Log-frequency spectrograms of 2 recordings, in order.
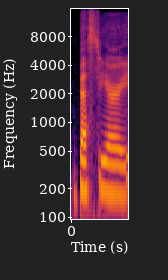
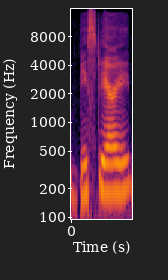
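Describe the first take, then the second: First: The first syllable sounds like the word best. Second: The first syllable sounds like the word beast. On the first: "is also fine" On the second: "it includes the word beast"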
